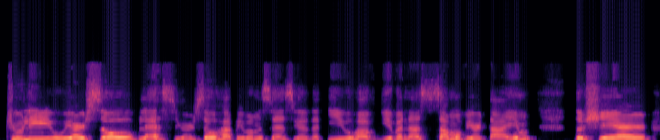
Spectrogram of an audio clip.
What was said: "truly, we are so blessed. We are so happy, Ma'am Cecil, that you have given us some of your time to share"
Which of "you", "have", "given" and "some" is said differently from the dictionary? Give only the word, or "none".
none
